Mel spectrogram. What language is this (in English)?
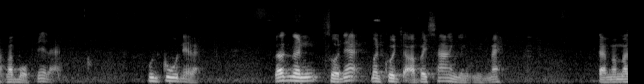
Thai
